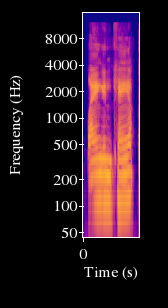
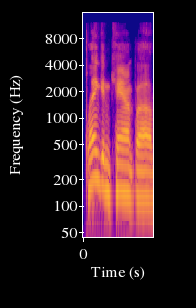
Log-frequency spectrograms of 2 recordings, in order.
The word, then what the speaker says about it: Langenkamp: And Heather Landon, I can never say her name. – Langenkamp. – Langenkamp.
